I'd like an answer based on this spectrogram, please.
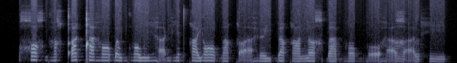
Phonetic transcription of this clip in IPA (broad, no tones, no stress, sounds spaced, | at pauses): χ ɔ χ ɡʱ ʌ χ qʼ ə ǃ a ɦ ɔ ɓ ʌ w ɡʱ ɔ w i ɦ a̰ ɡʱ i d q ə j ɔ b a q a̰ ɦ ø j ɓ ə q a n ʌ χ ɓ a bʱ ɔ bʱ ɔ̰ ɦ a̰ ʁ a̰ l h i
